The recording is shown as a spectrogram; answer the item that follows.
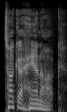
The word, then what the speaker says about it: Tunkhannock: It's Tunkhannock. T-U-N-K, Tunkhannock. Very small town in Pennsylvania.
